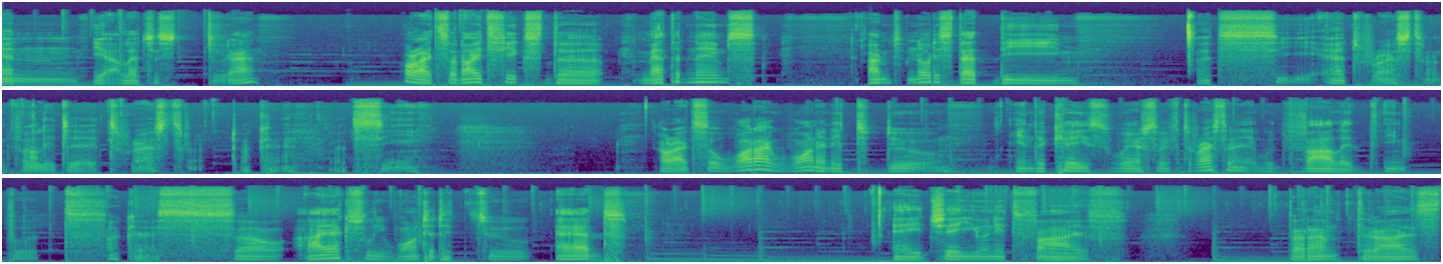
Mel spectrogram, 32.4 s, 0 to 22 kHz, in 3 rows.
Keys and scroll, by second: 13.7 super+b.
